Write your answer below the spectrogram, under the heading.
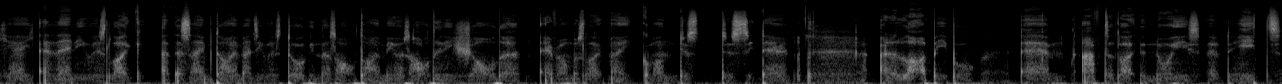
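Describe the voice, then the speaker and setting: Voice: bright, forceful tone, no room sound. A young adult telling a story in a whispered, casual, slang-filled ASMR style.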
